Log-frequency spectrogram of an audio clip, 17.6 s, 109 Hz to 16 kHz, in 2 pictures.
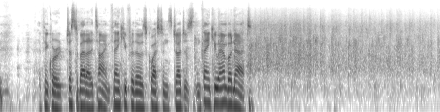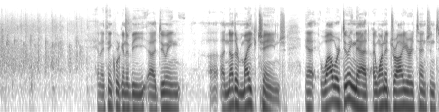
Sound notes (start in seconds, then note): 3.6 applause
